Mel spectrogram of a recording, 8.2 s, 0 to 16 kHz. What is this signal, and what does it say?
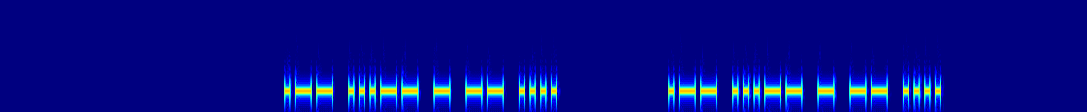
Morse code, heard as a keyed tone, about 32 wpm, 700 Hz. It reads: W3TMH W3TMH
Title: USA Call Signs - 5 Characters - Repeated 2x - 30wpm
